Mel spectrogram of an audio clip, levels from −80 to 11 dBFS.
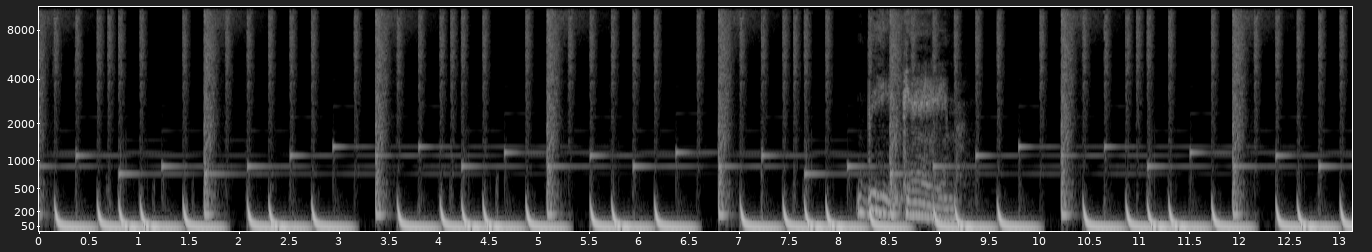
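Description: No faults turn up anywhere in the recording on listening through.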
